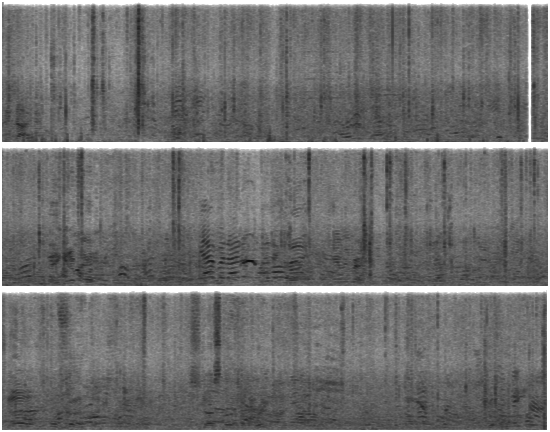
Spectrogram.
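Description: Scooter wheels roll and rattle on concrete.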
